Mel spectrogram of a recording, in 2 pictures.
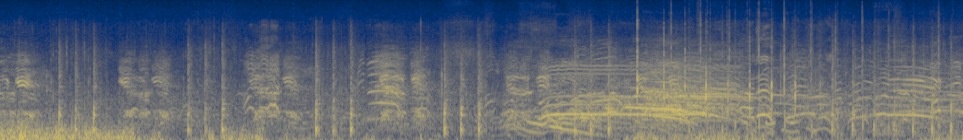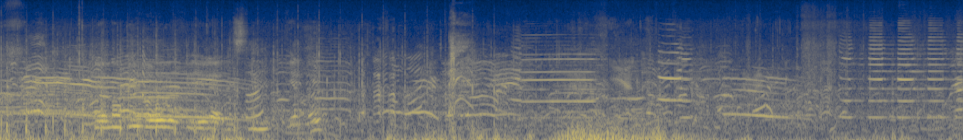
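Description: Men shout and call out to each other outdoors, some way off.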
